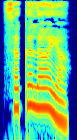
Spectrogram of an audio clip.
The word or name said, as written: ಸಾಕಲ್ಯ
